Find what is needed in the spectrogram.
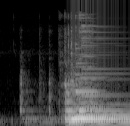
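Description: Acoustic guitar: a few faint string and fret-hand noises, then a chord fretted at the fifth fret is strummed about a second in and left to ring, slowly fading.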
